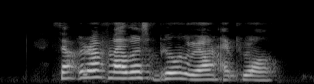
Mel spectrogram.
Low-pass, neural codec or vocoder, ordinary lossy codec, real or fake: 7.2 kHz; codec, 16 kHz, 1 kbps, FreqCodec, larger model; MP3, 48 kbps; fake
